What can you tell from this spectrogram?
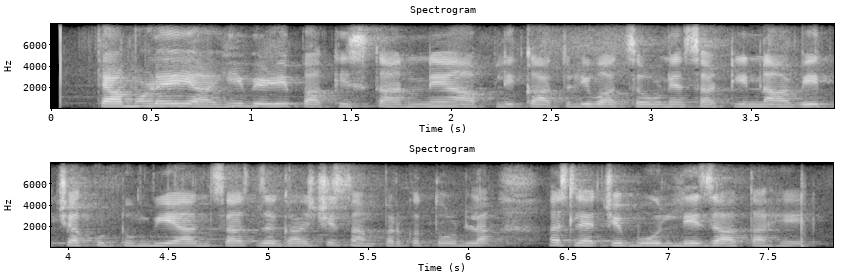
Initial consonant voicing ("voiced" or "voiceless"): voiceless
